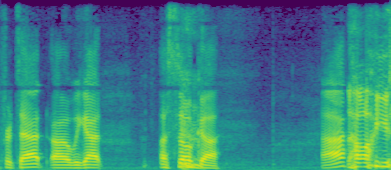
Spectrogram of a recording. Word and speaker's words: Ahsoka: go for tip for Tat uh we got Ahsoka huh oh you said it right yeah look at you uh we got Asoka um oh I know that was on purpose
